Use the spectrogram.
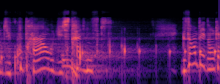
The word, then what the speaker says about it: Xamp: Alors nous, on dit Xamp. Xamp. En fait, toutes les prononciations sont valables parce que en Catalogne, on dirait champ. Parce que le X se prononce ch.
